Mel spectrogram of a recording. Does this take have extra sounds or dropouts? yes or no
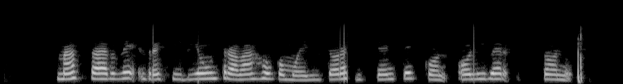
no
